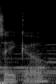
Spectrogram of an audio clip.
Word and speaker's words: Seiko: game but her name I'm pretty sure it's pronounced psycho no matter where you go in this house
